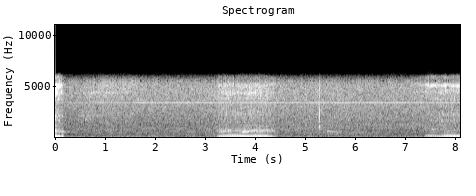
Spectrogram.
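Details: Adult man snoring while sleeping off jet lag after a trip to Taiwan: two long, low rattling snores on breathing in, separated by quiet breathing, faint room hum; snoring.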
